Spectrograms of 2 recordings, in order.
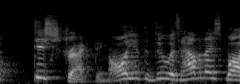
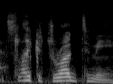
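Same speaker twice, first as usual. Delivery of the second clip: more pained voice; 5 semitones lower than usual. Shown as a demonstration. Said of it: "More pain than that".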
